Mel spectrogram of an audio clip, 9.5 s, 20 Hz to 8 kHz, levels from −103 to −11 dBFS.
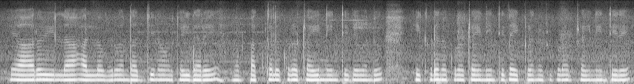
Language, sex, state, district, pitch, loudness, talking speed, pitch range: Kannada, female, Karnataka, Bijapur, 170 Hz, -16 LUFS, 115 wpm, 170-175 Hz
